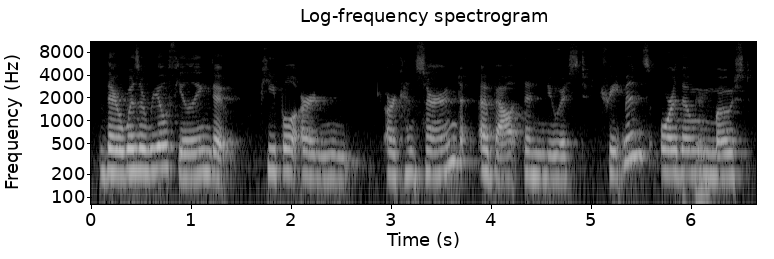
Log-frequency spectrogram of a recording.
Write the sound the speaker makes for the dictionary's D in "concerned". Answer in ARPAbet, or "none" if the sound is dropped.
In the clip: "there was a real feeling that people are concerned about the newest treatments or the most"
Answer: D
